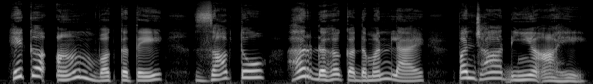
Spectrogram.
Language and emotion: Sindhi, neutral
